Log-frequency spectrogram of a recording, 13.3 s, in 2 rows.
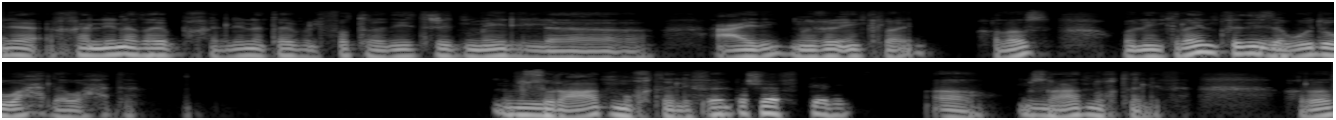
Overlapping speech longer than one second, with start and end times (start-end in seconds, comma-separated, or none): none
